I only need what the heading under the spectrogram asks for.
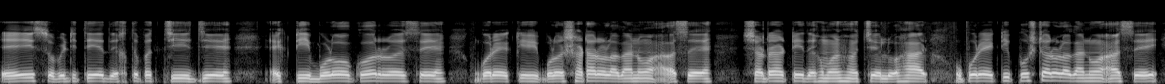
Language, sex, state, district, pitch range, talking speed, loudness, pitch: Bengali, male, Assam, Hailakandi, 140-150 Hz, 130 wpm, -14 LUFS, 145 Hz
